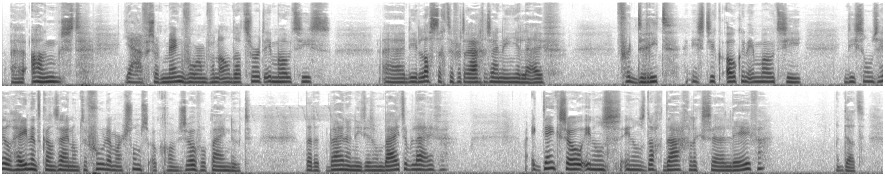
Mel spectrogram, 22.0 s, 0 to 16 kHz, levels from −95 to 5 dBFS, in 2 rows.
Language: Dutch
